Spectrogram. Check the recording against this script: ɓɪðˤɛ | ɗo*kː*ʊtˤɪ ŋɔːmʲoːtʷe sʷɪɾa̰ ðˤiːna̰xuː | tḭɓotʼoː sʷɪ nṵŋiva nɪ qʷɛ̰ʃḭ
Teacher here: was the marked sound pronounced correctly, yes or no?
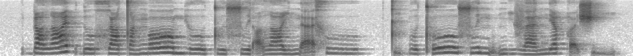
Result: no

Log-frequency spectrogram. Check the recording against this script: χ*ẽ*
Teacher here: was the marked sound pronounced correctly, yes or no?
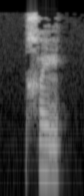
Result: yes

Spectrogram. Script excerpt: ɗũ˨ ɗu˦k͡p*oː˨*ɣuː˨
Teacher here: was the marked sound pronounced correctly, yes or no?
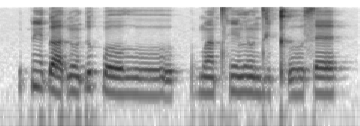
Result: yes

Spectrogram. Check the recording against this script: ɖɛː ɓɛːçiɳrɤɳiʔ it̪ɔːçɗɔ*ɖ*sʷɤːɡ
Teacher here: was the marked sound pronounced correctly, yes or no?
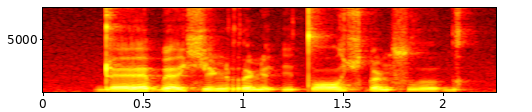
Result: no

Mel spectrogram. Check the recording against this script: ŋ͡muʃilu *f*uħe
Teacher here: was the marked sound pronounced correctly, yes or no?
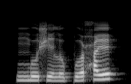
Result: no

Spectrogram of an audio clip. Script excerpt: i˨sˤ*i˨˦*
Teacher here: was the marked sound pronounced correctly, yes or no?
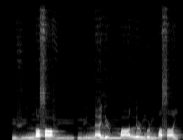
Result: yes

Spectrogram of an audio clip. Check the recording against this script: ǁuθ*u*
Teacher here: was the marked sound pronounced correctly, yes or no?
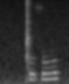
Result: yes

